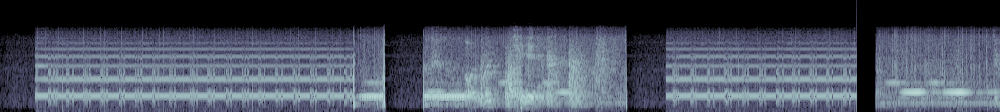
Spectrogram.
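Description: Telephone line ringing tone: a steady pulsing electronic tone, cut off and resumed three times by short silences. A voice is faintly heard over the tone in the middle stretch.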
